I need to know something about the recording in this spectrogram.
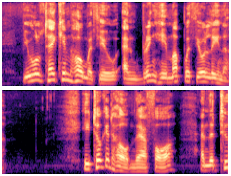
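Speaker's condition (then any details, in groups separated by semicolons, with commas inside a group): No condition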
